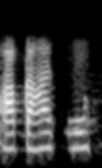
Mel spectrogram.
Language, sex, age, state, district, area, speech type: Hindi, female, 18-30, Uttar Pradesh, Prayagraj, rural, conversation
